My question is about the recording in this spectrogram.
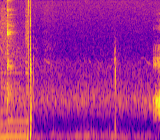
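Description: Background music cuts off with a sharp knock about half a second in. It is followed by quiet outdoor air and a fainter knock about a second later: a football being struck on an artificial-turf pitch.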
